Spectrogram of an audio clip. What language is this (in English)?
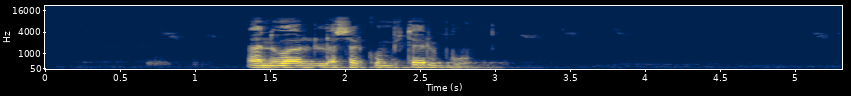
Central Kurdish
